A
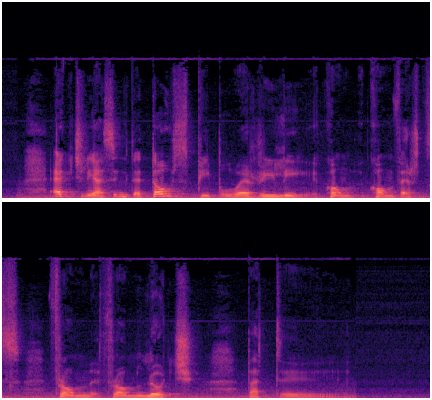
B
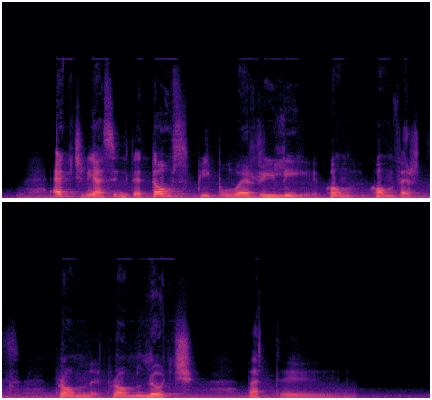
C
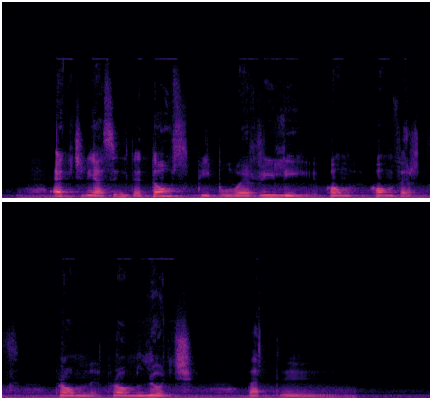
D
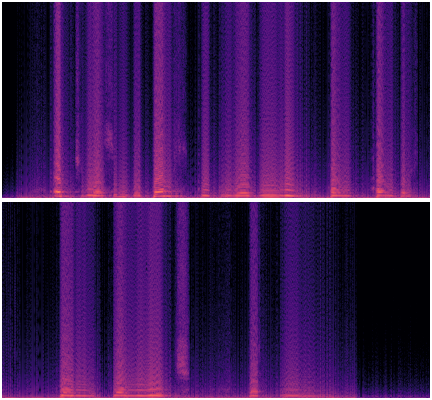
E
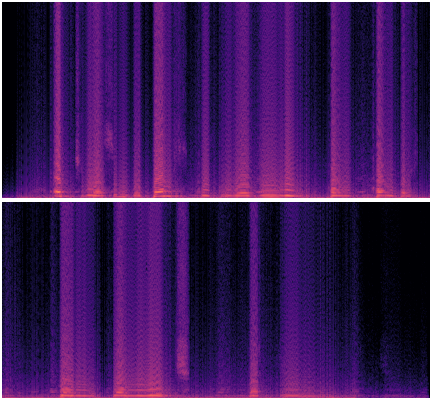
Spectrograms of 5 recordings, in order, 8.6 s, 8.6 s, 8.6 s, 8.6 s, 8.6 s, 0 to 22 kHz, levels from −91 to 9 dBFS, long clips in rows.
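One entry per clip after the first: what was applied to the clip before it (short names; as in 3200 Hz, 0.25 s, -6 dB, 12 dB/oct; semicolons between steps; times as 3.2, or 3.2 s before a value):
low-pass opened by the level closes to 460 Hz, open at -17.5 dBFS; dynamic EQ 8400 Hz, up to -5 dB, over -48 dBFS, Q 1; gain -5 dB
fixed phaser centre 520 Hz, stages 6; gain -5 dB
half-waves squared off; gain +1.5 dB
feedback echo 1.013 s, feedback 43%, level -21 dB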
